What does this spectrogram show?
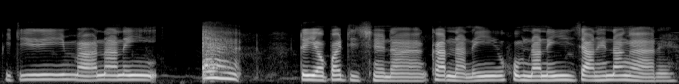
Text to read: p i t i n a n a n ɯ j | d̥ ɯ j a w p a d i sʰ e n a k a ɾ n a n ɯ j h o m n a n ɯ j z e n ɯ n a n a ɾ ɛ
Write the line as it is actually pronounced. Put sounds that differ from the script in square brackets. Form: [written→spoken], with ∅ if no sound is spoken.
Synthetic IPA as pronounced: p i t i [n→m] a n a n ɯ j | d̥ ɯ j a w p a d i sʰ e n a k a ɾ n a n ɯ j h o m n a n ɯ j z [e→a] n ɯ n a [n→ŋ] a ɾ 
